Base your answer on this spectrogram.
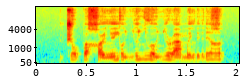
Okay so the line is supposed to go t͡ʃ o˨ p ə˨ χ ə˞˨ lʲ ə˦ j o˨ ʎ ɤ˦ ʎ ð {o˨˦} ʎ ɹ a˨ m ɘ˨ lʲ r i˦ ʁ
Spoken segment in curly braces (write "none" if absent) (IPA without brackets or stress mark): o˨˦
